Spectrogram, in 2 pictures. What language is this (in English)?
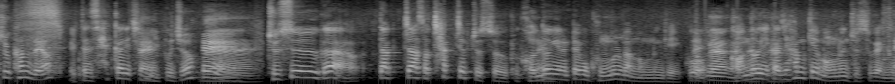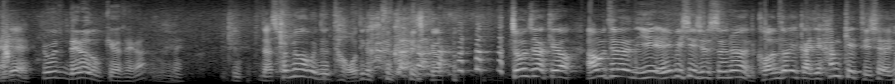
Korean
